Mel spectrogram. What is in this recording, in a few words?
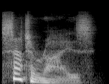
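"satirize", British English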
